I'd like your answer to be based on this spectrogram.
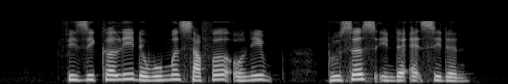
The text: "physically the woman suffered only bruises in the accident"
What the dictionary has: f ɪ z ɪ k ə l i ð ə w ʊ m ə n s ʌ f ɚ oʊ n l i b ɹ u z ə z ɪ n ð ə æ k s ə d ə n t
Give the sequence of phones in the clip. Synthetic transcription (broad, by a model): f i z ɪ k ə l i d ə w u m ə n s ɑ f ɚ oʊ n l i b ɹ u s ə s ɪ n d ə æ k s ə d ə n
